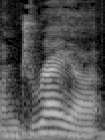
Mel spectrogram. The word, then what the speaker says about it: Andrea: It’s kind of like the difference between Andrea (An-dray-uh), and Andrea (An-dree-uh), it’s personal preference.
